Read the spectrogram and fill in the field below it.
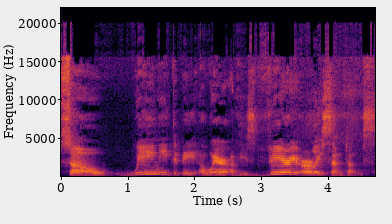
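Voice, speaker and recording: Her pitch fairly low, a woman speaks very slowly with very wide pitch swings. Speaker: anxiety self-help video host. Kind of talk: tutorial. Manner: casual, conversational.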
